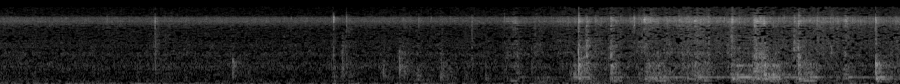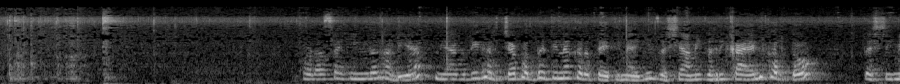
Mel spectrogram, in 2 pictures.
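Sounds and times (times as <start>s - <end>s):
vegetables sizzling in oil: 0.0s - 18.0s
spoon scraping metal pan: 5.0s - 10.4s.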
